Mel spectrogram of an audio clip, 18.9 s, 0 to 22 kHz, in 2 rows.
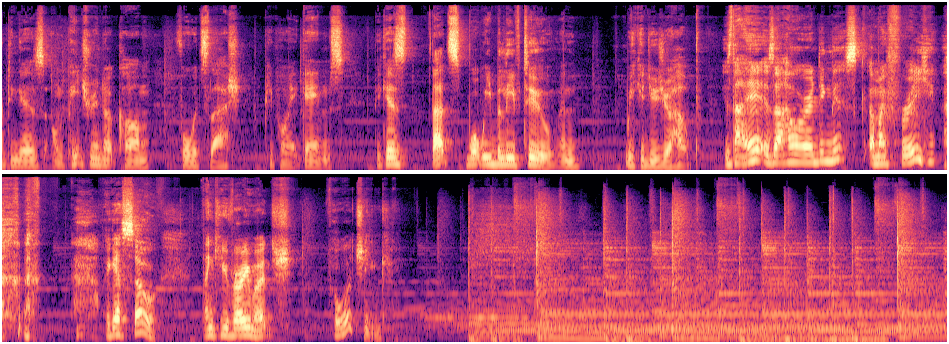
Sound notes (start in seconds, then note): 9.4 laughs; 13.9 soft music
